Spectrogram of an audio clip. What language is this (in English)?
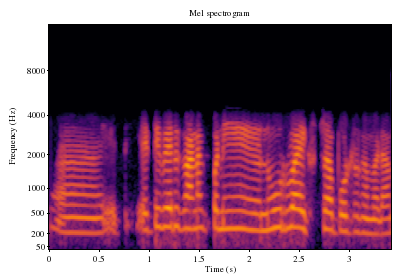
Tamil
